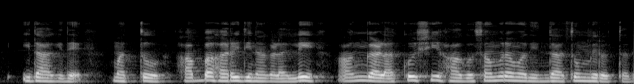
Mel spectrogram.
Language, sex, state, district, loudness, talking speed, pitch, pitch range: Kannada, male, Karnataka, Shimoga, -17 LUFS, 85 wpm, 160 Hz, 150-175 Hz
